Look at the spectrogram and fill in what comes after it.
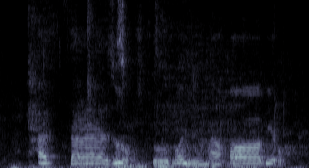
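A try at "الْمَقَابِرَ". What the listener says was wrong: Bir. Nah, jangan bir tebal apa tipis ini? Ayo. Bir ya. Bir. Jangan ditebalkan. Karena apa? Sebelumnya huruf ra-nya yaitu huruf yang berharokat kasrah. Ya, bir. Maqabir. Jangan bir. Nah, itu tebal kalau bir. Zurtumul maqabir.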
